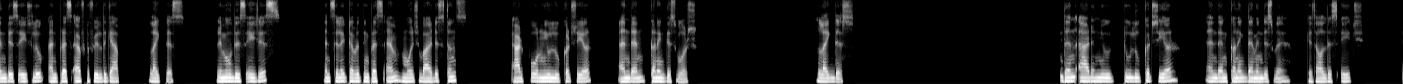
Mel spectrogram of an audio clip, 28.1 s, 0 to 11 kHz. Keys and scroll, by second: 2.0 f, 4.2 2, 5.4 ctrl+x, 5.9 1, 6.4 a, 7.4 m, 10.2 ctrl+x, 10.7 ctrl+r, 11.2 ctrl+r, 12.3-14.3 typing, 15.6 j, 16.0 j, 16.6 ctrl+z, 16.9 ctrl+z, 17.4 j, 19.9 2, 20.7 ctrl+x, 21.2 ctrl+r, 22.4 1, 23.5 j, 25.0 j, 25.9 2, 26.2 ctrl+x, 27.2 2, 27.7 Tab.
